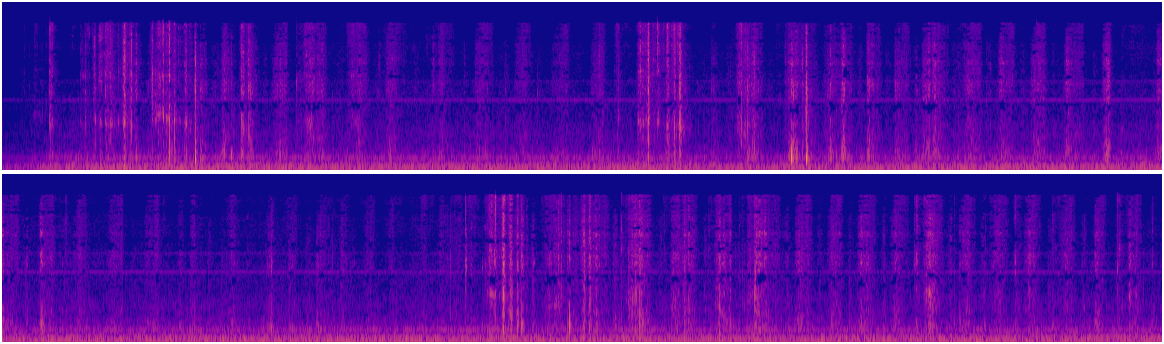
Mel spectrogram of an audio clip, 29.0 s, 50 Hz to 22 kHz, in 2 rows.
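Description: Close-miked chewing of crispy fried chicken: a dense run of irregular crunches and mouth clicks, with louder crunching bites about 2, 8, 10 and 21 seconds in, over a low steady hum.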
